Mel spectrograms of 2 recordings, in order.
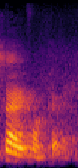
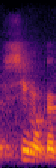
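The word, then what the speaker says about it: Simak: Если меня слышно, то я могу прочесть кусочек из Клиффорда Саймака, или Симака, как его правильно говорят, надо называть.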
